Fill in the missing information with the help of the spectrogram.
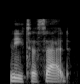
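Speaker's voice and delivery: ordinary delivery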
